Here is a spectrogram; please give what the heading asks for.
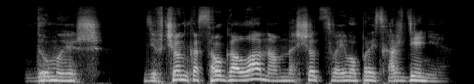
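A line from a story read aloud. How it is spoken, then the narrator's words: Muffled reply, dog. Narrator (Russian): Глухо отозвался пес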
